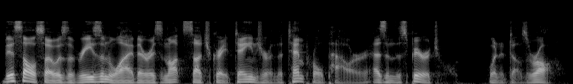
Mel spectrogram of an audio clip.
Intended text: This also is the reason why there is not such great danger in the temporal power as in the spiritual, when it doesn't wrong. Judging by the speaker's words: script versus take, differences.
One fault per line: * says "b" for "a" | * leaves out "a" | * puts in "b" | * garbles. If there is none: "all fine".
* says "does" for "doesn't"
